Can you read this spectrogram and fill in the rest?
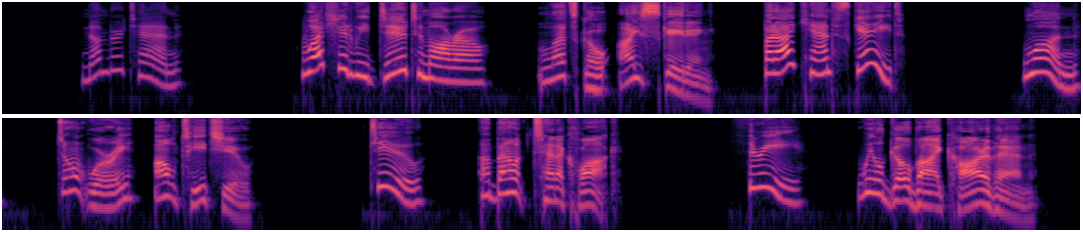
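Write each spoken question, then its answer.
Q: But I can't skate.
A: 1: Don't worry, I'll teach you.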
